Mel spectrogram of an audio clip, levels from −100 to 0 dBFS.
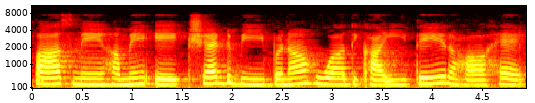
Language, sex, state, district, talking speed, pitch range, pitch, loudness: Hindi, male, Punjab, Fazilka, 145 wpm, 205-235 Hz, 220 Hz, -15 LUFS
